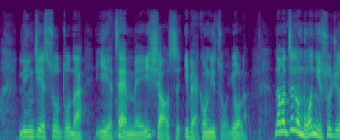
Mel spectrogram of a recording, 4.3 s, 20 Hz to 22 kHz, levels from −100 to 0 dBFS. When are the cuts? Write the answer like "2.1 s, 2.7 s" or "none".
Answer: none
